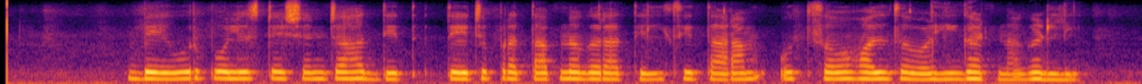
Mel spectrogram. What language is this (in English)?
Marathi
